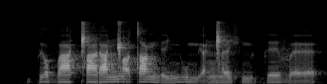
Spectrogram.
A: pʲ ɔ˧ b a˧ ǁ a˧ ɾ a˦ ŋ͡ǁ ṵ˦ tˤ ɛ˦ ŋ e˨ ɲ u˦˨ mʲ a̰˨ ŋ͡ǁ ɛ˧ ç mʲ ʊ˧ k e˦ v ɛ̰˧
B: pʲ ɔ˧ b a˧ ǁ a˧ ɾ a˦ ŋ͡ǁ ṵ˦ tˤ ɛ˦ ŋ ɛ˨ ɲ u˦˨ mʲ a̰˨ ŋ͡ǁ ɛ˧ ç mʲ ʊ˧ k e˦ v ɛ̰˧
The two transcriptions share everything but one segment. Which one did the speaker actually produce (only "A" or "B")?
A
